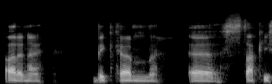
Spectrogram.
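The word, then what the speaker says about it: sakkie: It would have sucked to be a sucky, sucky musician.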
